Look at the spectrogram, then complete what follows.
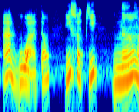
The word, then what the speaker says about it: água: Eu falo U, eu não falo aga, eu falo água.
